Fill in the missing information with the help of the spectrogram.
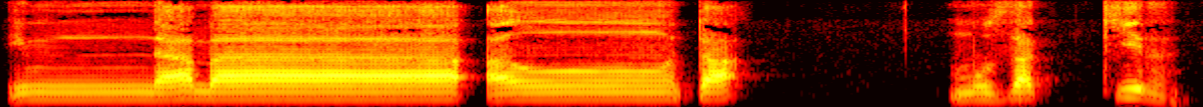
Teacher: را ساکن سے پہلے زیر ہے، اس لیے را کو یہاں باریک کر کے پڑھیں گے · نون ساکن کے بعد حروف اخفا میں سے تا آ رہی ہے، اس لیے یہاں پر اخفا ہوگا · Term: را باریک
